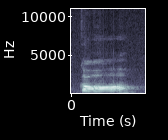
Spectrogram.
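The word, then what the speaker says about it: ក: what you see here, which is pronounced gaw, gaw. So I'm going to go ahead and write that. Gaw. So this is actually similar to an English G. It's unaspirated, just a g sound.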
